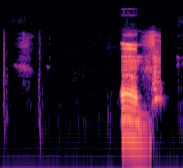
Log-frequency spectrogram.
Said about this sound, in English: No, it's my dog. I don't know what's going on in the hallway. There's a meeting.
